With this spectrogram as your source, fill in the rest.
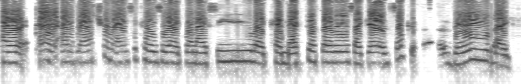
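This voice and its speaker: A woman's voice: medium pitch, fairly even intonation, a bit bright, dry recording, soft background music, poor audio. Rambling woman podcast host, dry sound. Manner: halting, heavy use of "like" fillers. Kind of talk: casual podcast chat.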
